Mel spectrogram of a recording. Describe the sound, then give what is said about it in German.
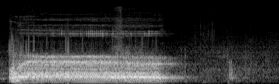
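A loud, sustained guttural growl lasting about a second and a half, a vocal scream technique made by drawing out a throat-clearing with the tongue placed up in the mouth, raspy and throaty, cutting off and leaving a faint trailing breath. “und dann zieht man das Räuspern so lang.”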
